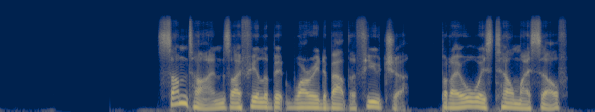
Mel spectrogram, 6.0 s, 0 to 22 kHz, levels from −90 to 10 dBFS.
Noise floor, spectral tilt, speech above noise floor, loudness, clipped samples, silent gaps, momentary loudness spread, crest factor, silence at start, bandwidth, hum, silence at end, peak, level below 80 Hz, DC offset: -72 dBFS; -6 dB/octave; 50 dB; -23 LUFS; under 0.1%; none; 10 LU; 14 dB; 1.6 s; 12 kHz; none; 0.3 s; -10 dBFS; -50 dBFS; under 0.1%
